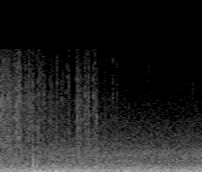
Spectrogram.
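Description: Steady low hum with a short, dull thump about a third of a second in, as groceries are handled among plastic shopping bags.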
